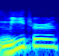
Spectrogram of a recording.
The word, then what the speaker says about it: MITRE: Is MITRE the right way to say that? MITRE. Oh my God.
